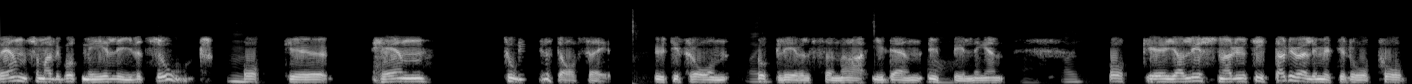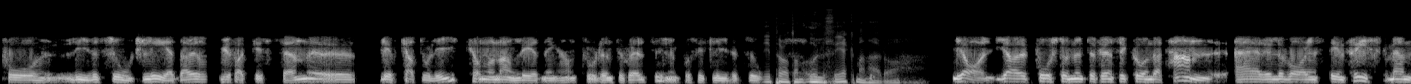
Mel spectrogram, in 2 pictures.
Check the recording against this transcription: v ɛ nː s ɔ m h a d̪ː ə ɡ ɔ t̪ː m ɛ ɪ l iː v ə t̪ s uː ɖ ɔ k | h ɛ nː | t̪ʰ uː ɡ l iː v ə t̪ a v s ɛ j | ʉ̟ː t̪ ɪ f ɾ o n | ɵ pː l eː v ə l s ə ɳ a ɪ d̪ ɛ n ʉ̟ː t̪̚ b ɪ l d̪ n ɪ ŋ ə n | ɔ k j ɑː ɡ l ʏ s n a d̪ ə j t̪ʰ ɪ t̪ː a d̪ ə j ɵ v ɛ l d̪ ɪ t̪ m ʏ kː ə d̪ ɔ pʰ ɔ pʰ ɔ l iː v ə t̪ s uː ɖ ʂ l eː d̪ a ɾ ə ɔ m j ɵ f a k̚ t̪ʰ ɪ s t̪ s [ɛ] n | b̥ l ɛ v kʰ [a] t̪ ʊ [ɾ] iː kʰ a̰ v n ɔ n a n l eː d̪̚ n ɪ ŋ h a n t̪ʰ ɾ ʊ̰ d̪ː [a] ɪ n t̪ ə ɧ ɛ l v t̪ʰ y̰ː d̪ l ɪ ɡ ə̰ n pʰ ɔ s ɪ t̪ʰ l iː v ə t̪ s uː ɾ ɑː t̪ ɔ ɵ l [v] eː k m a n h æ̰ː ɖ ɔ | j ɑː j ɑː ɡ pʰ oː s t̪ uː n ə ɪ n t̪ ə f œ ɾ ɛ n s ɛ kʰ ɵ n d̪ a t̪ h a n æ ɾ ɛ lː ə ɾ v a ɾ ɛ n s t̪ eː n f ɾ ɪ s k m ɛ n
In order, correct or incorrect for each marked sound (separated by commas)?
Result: correct, correct, incorrect, incorrect, incorrect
